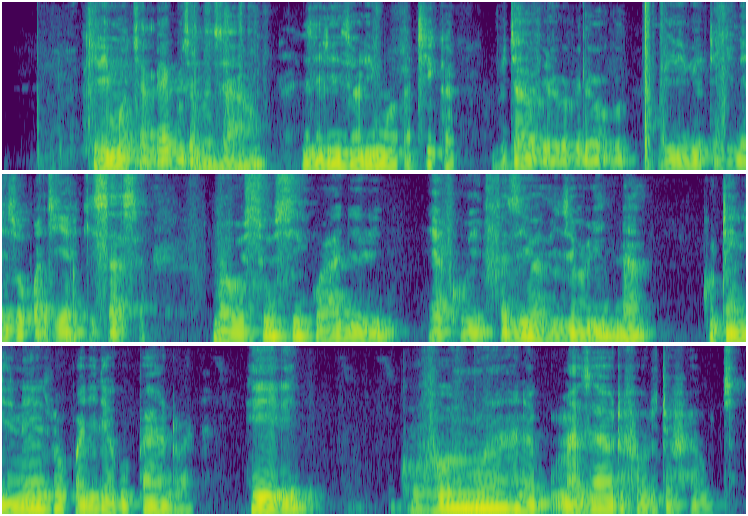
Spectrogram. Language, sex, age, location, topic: Swahili, male, 25-35, Dar es Salaam, agriculture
